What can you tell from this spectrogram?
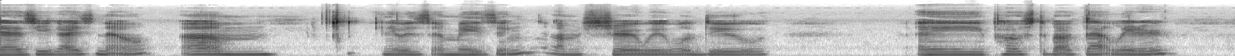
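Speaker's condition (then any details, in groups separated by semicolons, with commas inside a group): Cerebral palsy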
